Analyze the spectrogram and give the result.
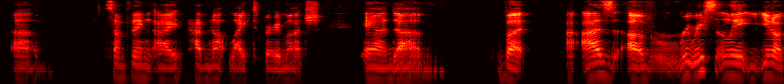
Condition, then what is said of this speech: Stuttering. It can definitely, in my view, be an inconvenience at times.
